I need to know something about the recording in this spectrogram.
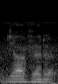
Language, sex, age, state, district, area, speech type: Punjabi, male, 30-45, Punjab, Mansa, urban, spontaneous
